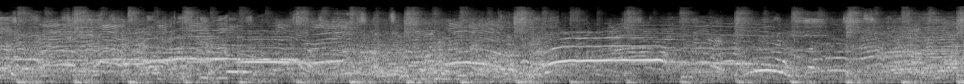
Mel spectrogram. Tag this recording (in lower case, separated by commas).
inside a large room or hall, speech, music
